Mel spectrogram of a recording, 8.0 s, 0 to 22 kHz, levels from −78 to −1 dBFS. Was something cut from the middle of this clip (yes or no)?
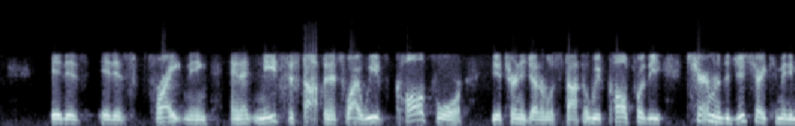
no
